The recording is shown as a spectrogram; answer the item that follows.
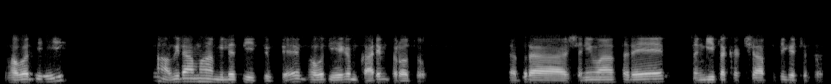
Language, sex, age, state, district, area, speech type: Sanskrit, male, 30-45, Karnataka, Shimoga, rural, conversation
